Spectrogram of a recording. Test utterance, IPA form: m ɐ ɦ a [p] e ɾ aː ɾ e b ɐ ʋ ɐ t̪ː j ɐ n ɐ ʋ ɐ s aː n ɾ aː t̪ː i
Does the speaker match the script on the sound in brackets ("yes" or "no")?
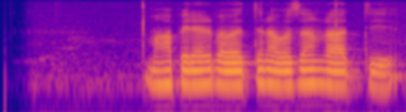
yes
